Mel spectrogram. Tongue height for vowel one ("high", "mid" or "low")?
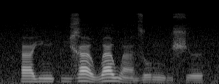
low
